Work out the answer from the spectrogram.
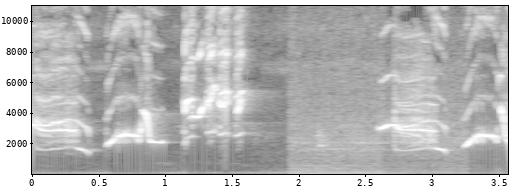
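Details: Kacer, or white-rumped shama, singing a combative provoking song: rich buzzy whistles sliding downward, quick fluttering bursts, a brief hissing break, then more falling whistled phrases over a low hum.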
